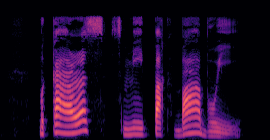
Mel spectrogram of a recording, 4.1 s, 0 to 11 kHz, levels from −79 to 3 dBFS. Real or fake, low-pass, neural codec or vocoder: real; 7.2 kHz; none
